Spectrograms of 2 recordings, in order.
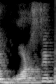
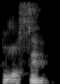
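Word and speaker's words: worship: ऑफ, मैंने क्या बोला, मैंने वॉरशिप नहीं पढ़ा, मैंने वॉसिप पढ़ा, क्योंकि इसका जो राइट प्रोनाउंसिएशन होता है वो होता है वॉसिप।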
